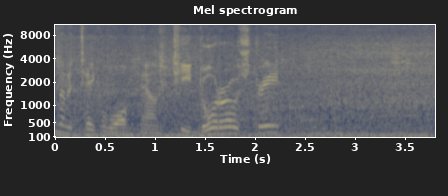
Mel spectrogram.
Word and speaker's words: Teodoro: take a walk down tidoro street I asked the kid here truck driver how do you pronounce it and that's what he told me to Doro street it's been a while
